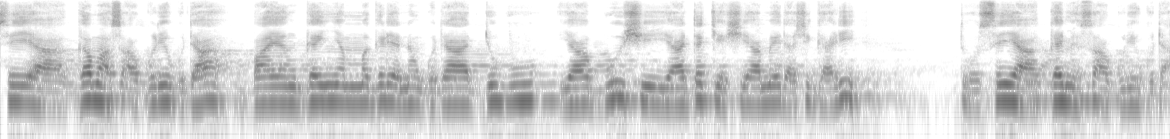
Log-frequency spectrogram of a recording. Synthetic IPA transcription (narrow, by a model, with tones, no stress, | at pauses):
sa˦jja˨ɡɐ˦maː˨su˦ʔa˨ɡʷʊ˦ɽiː˦ɡʷʊ˨daː˦ | baː˦jɐ˦ŋɡɐ˦ɲjɐ˦mːɐ˦ɡɐ˦ɽjɐ˨nːɐ˦ŋɡʷʊ˨daː˦dʊ˦buː˦jaː˦buː˦ʃe˨jaː˦dɐ˦kʲeː˨ʃi˦jaː˦ma˦jda˨ʃi˦ɡaː˨ɽiː˦ | toː˨sa˦jja˨ɡɐ˦meː˨su˦ʔa˨ɡʷʊ˦ɽiː˦ɡʷʊ˨daː˦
